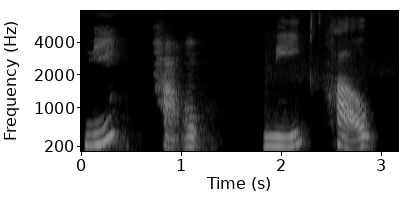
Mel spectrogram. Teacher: the first one we will change it to the second tone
